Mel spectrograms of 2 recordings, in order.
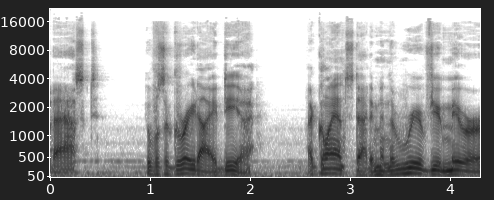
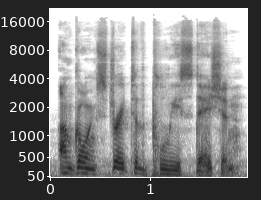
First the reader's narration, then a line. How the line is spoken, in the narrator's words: I said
